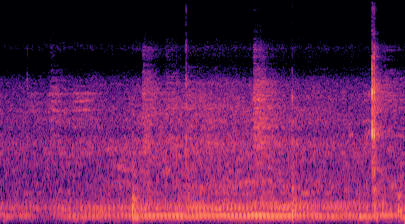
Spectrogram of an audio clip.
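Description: A low mechanical hum swells over a few seconds and eases off again, while the white plastic housing of an outdoor wireless access point is handled, giving a sharp plastic click about a second in and a louder one near the end.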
